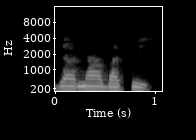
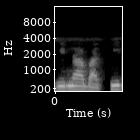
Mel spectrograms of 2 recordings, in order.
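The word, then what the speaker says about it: الجنابة: Fayanwi al junubu rofal janabati. Yang benar gimana? Yang benar rofal jinabati tak? Jinabati seperti itu.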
